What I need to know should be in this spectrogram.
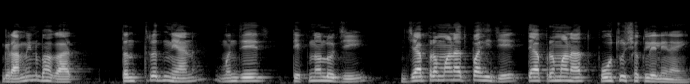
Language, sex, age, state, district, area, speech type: Marathi, male, 18-30, Maharashtra, Washim, rural, spontaneous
